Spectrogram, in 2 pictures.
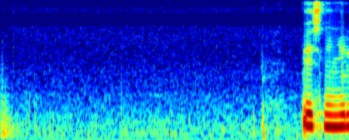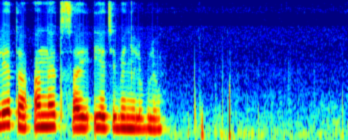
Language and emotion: Russian, neutral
